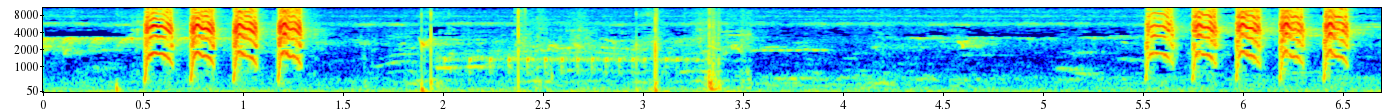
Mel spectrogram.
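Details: Baby parrot's rough, downslurred squawks come in two bursts of four and five, separated by several seconds of faint clicks, a short buzzy tone and soft background noise.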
